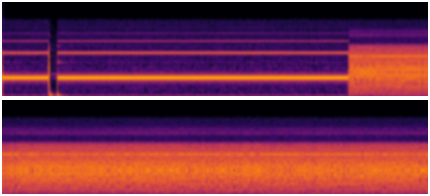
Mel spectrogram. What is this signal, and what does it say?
Computer data on cassette.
